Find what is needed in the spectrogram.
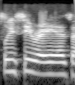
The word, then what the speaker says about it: Lucy Reyes: So my name is Lucy Reyes, as you mentioned. You did pronounce it right.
